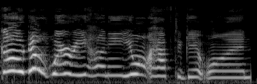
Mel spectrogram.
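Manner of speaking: high, sugary imitation of mom; sweet mom voice. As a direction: coo it like a soothing mother. Mom reassuring daughter in story.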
